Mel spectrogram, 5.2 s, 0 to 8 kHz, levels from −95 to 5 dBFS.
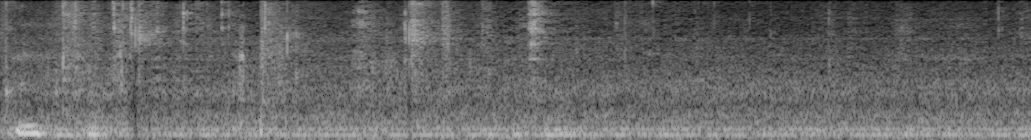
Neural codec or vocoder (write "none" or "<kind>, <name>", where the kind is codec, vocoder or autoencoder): vocoder, BigVGAN v2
